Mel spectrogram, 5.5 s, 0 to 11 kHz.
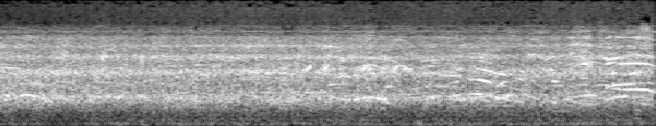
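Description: A large baseball crowd at a 1975 World Series game, Game 7 between the Reds and the Red Sox, fills the stadium with a dense, steady roar and babble that holds throughout without breaks.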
